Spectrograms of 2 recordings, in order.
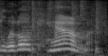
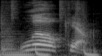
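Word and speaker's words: Lil' Kim: next number nine is little kim or lil kim i feel like that is the proper way to say it what happened was danielle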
